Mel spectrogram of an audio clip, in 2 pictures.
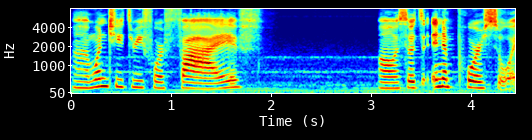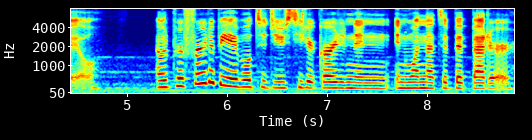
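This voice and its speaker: A woman with a Midwestern American accent at a moderate pace, music in the background. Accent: plain Midwestern American, nearly accent-free. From US Midwest. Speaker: game streamer. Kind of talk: casual gameplay commentary. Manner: chatty, self-interrupting.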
